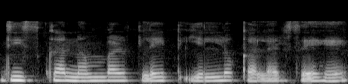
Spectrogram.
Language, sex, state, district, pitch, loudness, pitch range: Hindi, female, Goa, North and South Goa, 175 Hz, -16 LUFS, 155-180 Hz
